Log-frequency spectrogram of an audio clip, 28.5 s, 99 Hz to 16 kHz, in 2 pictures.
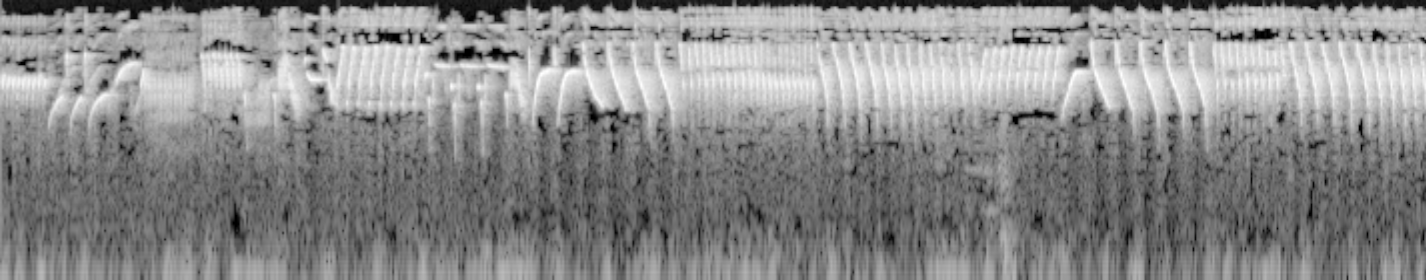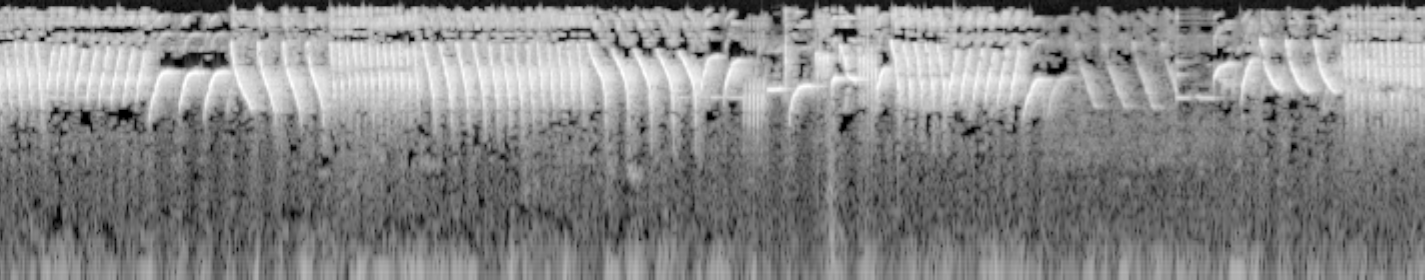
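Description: Domestic canary singing a long, continuous song of fast trills and rolls, built from rapid series of repeated downward-sweeping notes, with a short break about 25 seconds in.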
